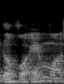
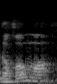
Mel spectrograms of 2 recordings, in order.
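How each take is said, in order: First: An 'e' sound is heard before 'mo'. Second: No 'e' sound is heard before 'mo'. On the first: "aslinya tuh sebenarnya dokoemo" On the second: "Langsung dokomo"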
